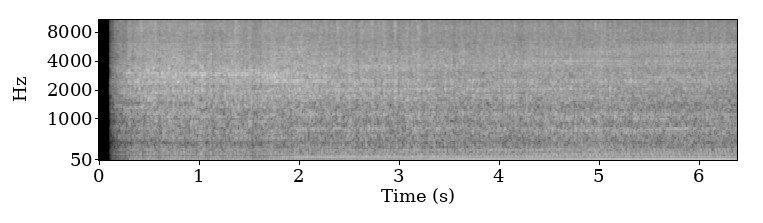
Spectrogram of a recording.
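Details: 1920 Locomobile engine, first run after rebuild: catches and settles into a steady, even, low throb with no knocks or rattles; runs healthy.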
